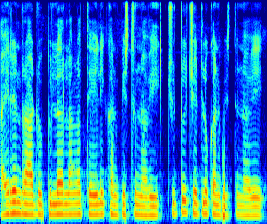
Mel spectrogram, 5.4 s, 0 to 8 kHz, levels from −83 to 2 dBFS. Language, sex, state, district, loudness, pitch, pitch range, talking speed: Telugu, male, Telangana, Mahabubabad, -18 LUFS, 135 Hz, 125-140 Hz, 100 wpm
